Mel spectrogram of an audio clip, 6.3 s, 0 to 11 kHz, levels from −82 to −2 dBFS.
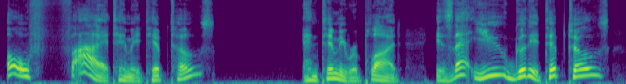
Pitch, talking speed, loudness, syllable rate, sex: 170 Hz, 115 wpm, -20 LUFS, 4.1 syllables/s, male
